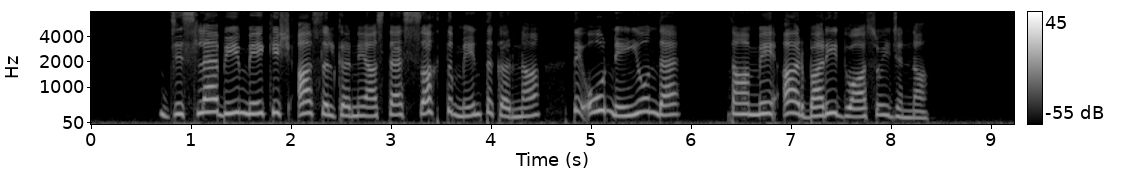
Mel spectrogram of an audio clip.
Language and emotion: Dogri, sad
